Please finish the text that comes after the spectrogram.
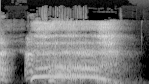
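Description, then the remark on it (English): A voice imitates heavy breathing: one long, loud, voiced gasping exhale with a groaning tone, lasting about a second, with no other talk. “I'm just like, we just like start breathing.”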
